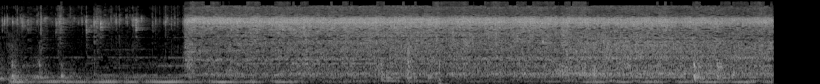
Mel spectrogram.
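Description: Masala for egg sambar hits hot oil in a pressure cooker and bursts into a loud, steady hiss that holds until it cuts off abruptly, after quieter clinking before.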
